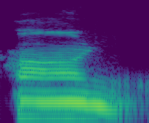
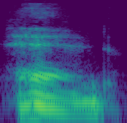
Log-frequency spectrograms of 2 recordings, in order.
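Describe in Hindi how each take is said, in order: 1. स्वर खुला 'ah' है, जैसे 'father' में। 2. स्वर सपाट 'a' है, जैसे 'cat' में। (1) "अब हम इसको आ की साउंड देंगे तो ये बनेगा हांड" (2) "इंग्लिश में हम इसको पढ़ते हैं हैंड, क्योंकि वहां पे ये ए है"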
